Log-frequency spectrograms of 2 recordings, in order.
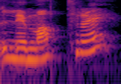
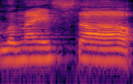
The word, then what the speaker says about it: Le Maistre: So my last name is pronounced Lemaitre, but in Australia a lot of people just say like Le Maistre, or, you know, there's the master, which is what it means in English.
